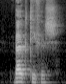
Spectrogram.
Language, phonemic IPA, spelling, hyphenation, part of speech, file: Dutch, /ˈbœy̯kˌti.fʏs/, buiktyfus, buik‧ty‧fus, noun, Nl-buiktyfus.ogg
- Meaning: typhoid fever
